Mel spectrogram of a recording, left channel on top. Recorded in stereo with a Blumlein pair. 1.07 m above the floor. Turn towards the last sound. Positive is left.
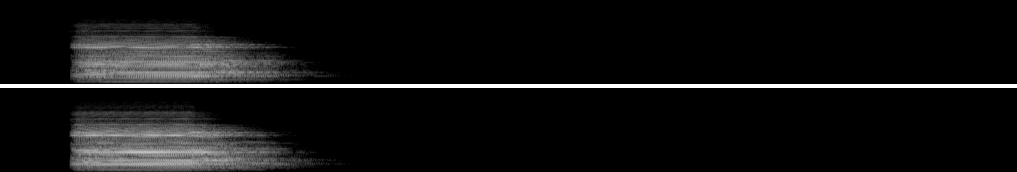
turn(degrees=-60)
